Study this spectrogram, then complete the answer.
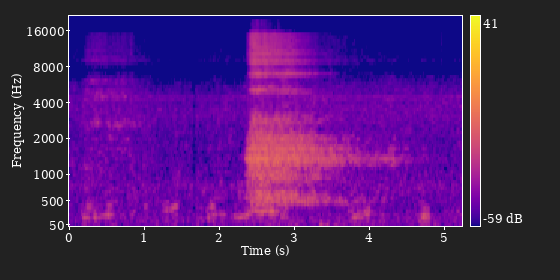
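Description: A single slow relaxation breath, a soft rushing exhale that swells and fades over a couple of seconds, heard close and quiet against a faint background.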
